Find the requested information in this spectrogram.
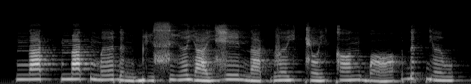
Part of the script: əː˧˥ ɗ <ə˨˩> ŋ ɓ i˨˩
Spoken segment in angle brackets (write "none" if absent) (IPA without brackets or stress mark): ə˨˩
